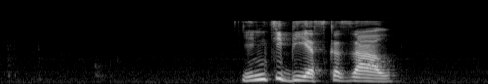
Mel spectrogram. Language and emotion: Russian, angry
